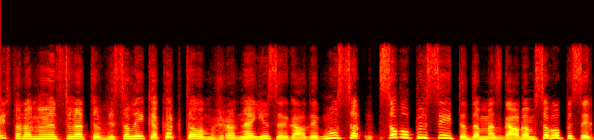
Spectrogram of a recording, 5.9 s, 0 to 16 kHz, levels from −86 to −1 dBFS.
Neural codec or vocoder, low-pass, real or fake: codec, 16 kHz in and 24 kHz out, 0.4 kbps, LongCat-Audio-Codec, two codebook decoder; 10.8 kHz; fake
